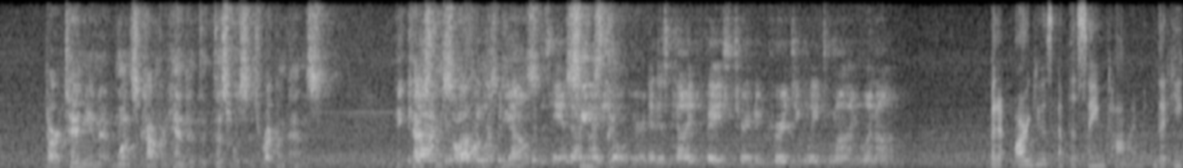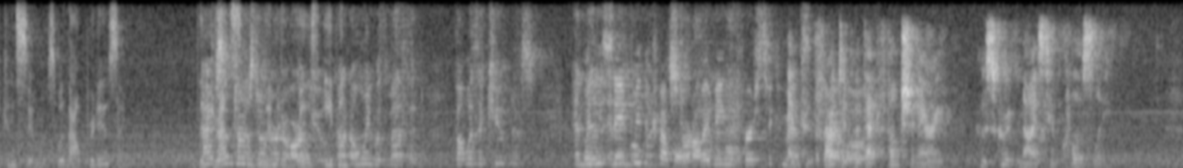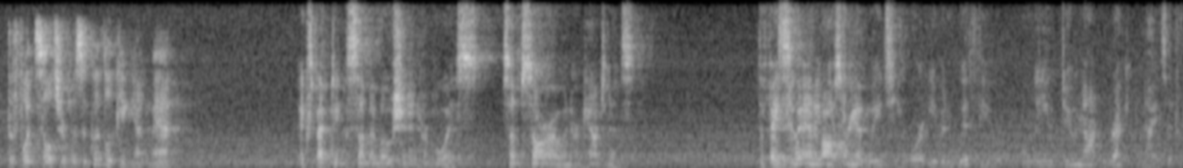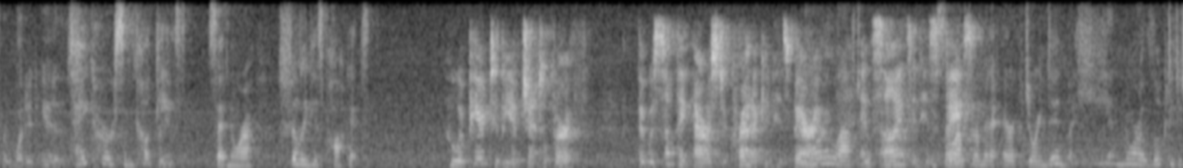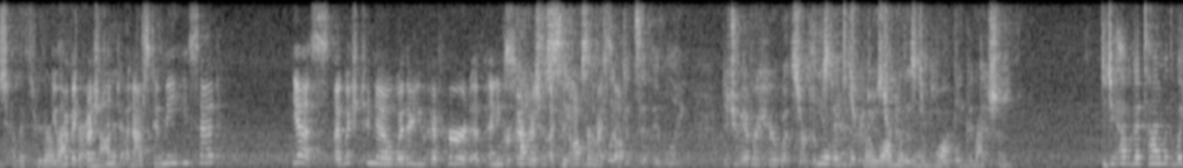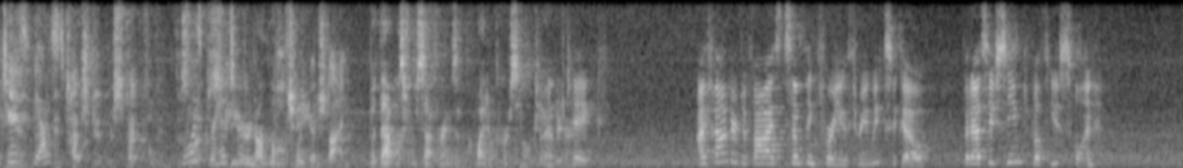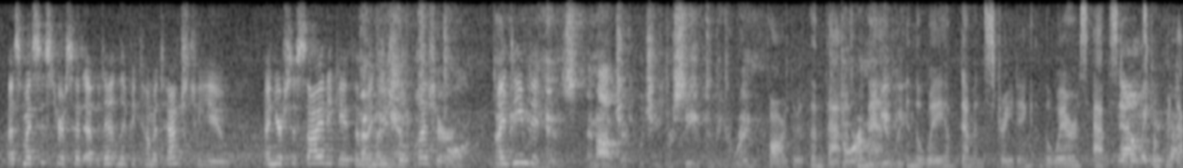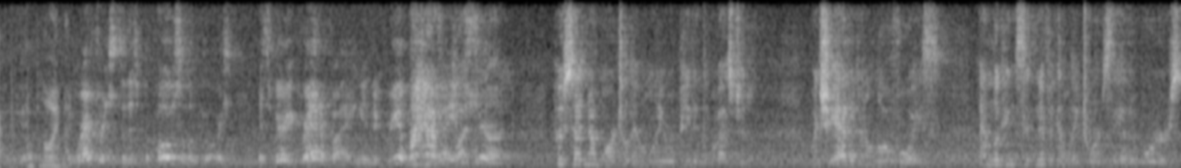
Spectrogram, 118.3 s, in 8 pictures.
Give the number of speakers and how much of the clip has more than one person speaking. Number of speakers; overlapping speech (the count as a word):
nine, about 26%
